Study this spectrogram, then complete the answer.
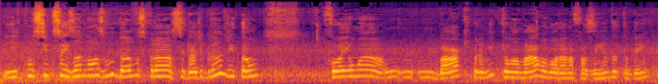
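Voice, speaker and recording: A high-pitched woman speaks at a fairly quick pace with ordinary pitch variation, noticeable background noise audible. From Brazil, rural farm upbringing. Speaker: author and content creator. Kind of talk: casual monologue promoting her book. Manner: halting, with false starts.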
